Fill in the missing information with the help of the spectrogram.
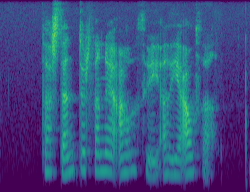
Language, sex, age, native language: Icelandic, female, 13, Icelandic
